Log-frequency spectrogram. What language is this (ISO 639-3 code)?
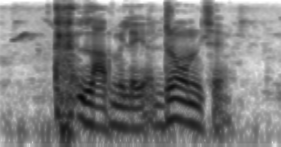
mai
